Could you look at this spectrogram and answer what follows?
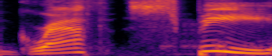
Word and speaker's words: Graf Spee: The German ship in question, the Graf Spee, S-P-E-E is how it's spelled, was indeed scuttled by her crew under orders from Captain Hans.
